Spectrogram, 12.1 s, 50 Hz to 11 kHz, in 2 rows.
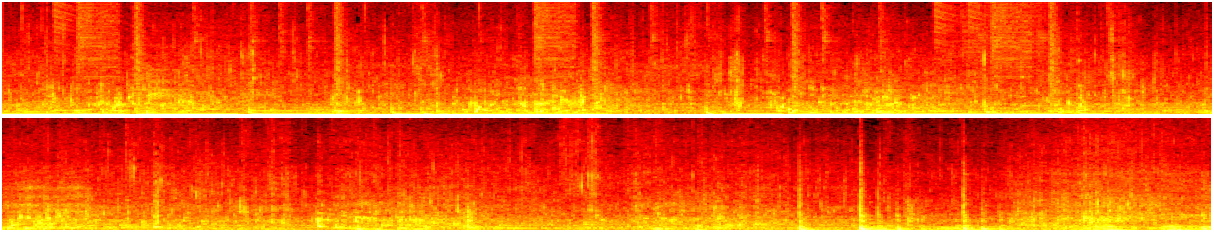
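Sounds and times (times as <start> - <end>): water dripping: 0.0 - 6.3
paddle blades splashing: 0.0 - 12.0
paddle knocks: 0.1 - 6.5, 9.2 - 12.0.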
